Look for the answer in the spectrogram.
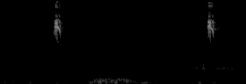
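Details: Crecet call of a crested jay used to stimulate untrained birds into calling: a pair of abrupt shrill bursts about one and a half seconds apart, with a soft low murmur between.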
